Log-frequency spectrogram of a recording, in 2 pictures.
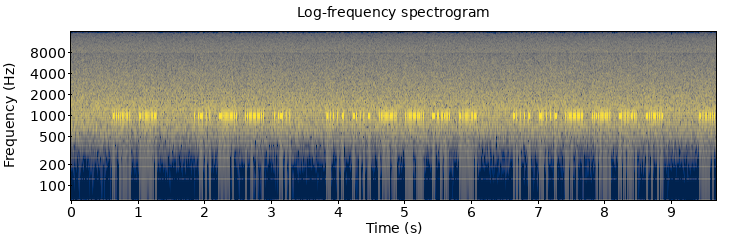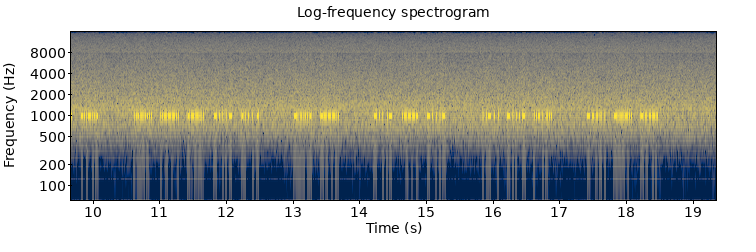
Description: Hellschreiber (Feld-Hell, 122.5 baud), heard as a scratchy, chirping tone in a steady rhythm, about 1000 Hz, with radio static and a narrow filter. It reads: CQ TEST VU3ZRQ VU3ZRQ CQ ZS6NV DE M9H TNX FER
